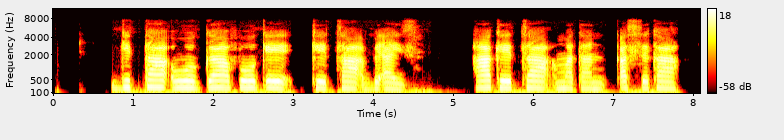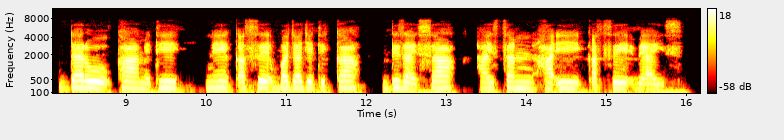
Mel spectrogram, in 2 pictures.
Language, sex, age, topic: Gamo, female, 25-35, government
